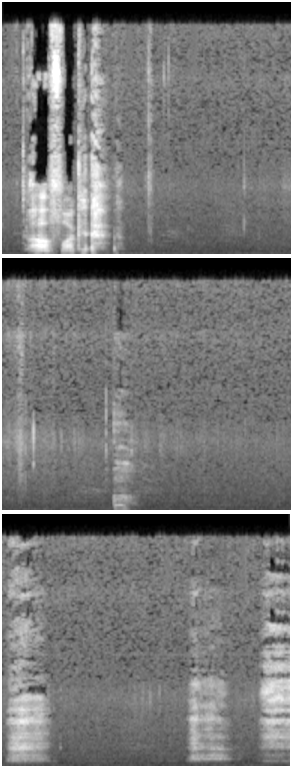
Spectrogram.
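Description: A burst of voiced sneezing, then a quieter gap and a few short breathy sniffs and exhalations; sneezing with a cold.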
